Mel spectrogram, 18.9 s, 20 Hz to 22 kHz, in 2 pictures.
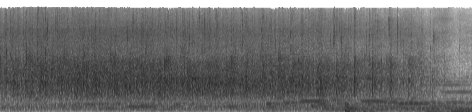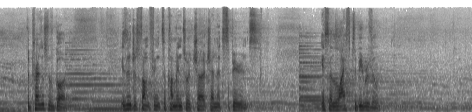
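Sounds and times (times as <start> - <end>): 
audience clapping: 0.0 - 9.0
speech: 10.1 - 11.0, 11.9 - 14.7, 15.9 - 17.2.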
